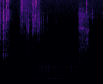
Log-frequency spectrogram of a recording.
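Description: Faint crinkling and light clicks of a plastic tray of press-on nails being handled, slightly busier near the end.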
